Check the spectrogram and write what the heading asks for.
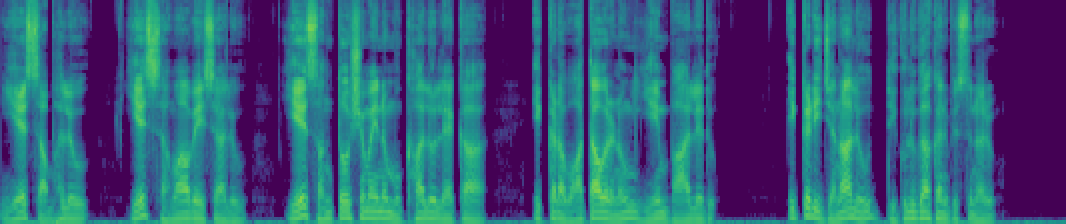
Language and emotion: Telugu, sad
